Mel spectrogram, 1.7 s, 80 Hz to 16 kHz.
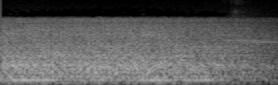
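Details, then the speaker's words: Open compressed-air cooling nozzles on a production machine, where turbulent air knocked components out about every ten minutes: loud, steady broadband hiss with a faint tone near 230 Hz; laminar-flow air-entraining nozzles cut noise by 12 dBA and air use by 20%. "we've got a lot of turbulent air and so on so it stops the machine there to go fix it logo put enclosure around but we twisted laminar flow kinda and training nozzles and stop the components jumping out and reduce the noise by 12 DB a"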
